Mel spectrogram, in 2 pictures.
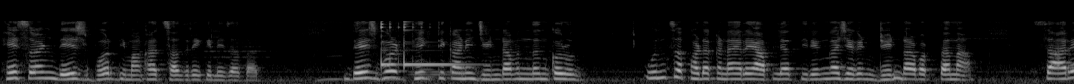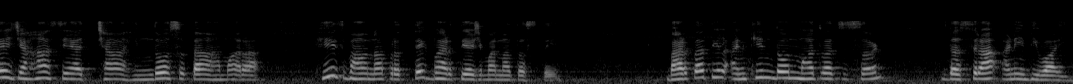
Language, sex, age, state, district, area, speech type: Marathi, female, 60+, Maharashtra, Pune, urban, spontaneous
